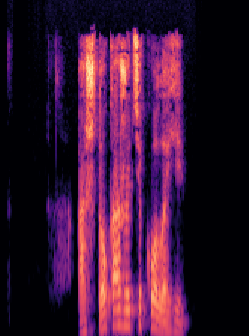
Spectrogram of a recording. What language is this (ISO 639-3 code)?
bel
